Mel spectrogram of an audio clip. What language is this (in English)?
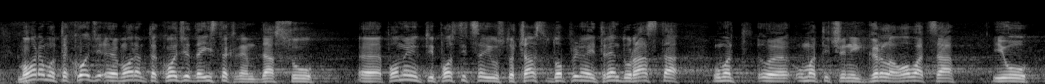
Serbian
